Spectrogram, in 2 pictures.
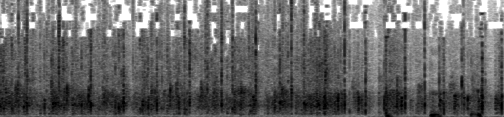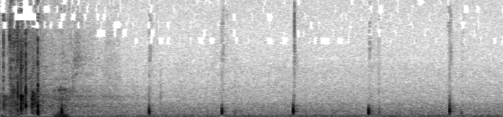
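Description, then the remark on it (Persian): A crowd applauds with loud, dense clapping for about five seconds, then it quickly thins out into a few scattered, isolated claps that trail off. “خواهش میکنم، نگرش دارین، تشویقش کنین.”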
